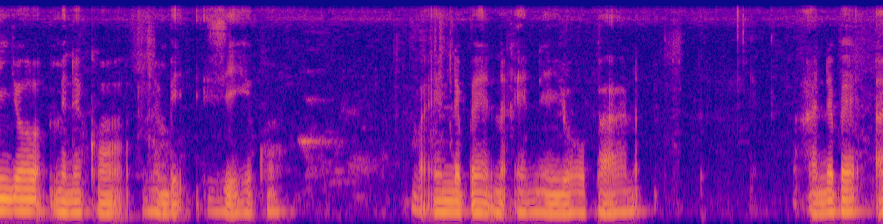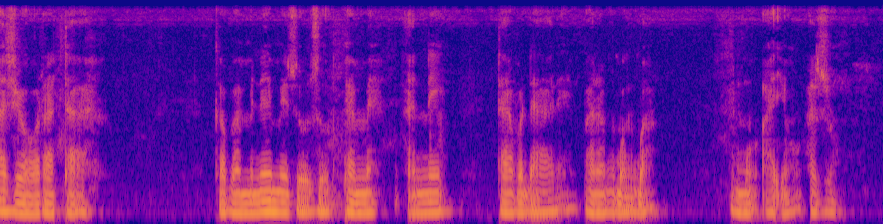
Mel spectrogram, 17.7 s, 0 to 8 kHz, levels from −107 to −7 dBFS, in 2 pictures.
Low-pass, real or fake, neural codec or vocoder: 7.2 kHz; real; none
